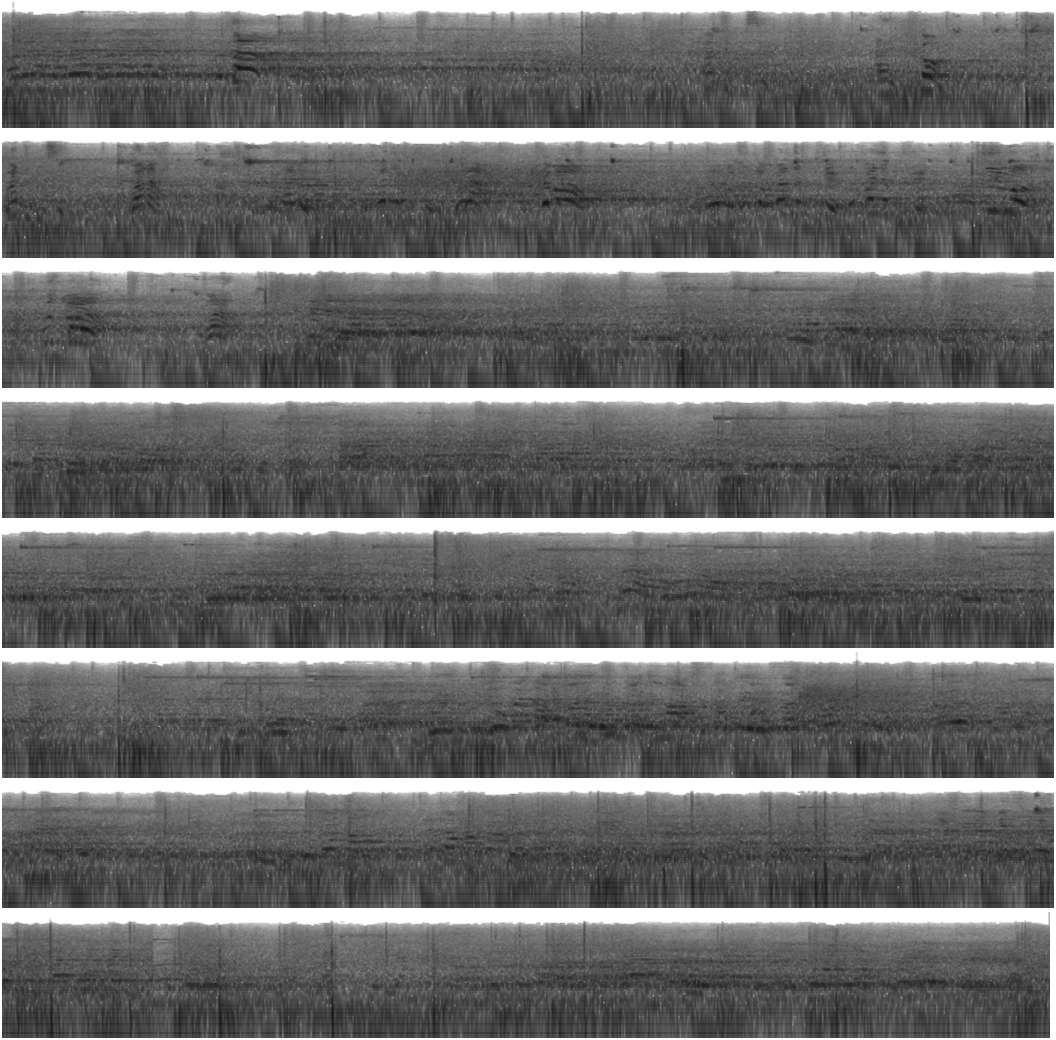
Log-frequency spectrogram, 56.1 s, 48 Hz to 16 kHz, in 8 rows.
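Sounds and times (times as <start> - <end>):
voices calling out: 1.4 - 56.0
basketballs bouncing on wooden floor: 1.8 - 10.0, 15.2 - 16.3, 19.7 - 31.7, 32.4 - 37.4, 45.0 - 53.1.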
